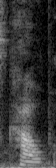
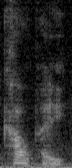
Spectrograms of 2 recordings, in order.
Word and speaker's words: Calpe: name of this place, Calp or Calpe. Sometimes it's spelt CALP, and sometimes it has an E on the end of it. Yeah. So we decided to call it Calpe.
